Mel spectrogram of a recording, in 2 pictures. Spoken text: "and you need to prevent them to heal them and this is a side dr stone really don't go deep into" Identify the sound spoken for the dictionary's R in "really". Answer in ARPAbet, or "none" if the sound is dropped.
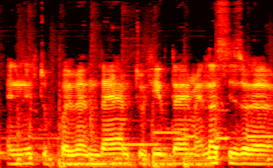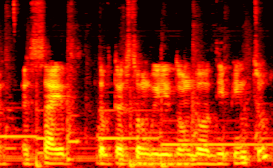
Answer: W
